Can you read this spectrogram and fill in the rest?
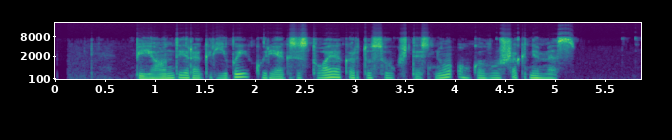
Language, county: Lithuanian, Klaipėda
